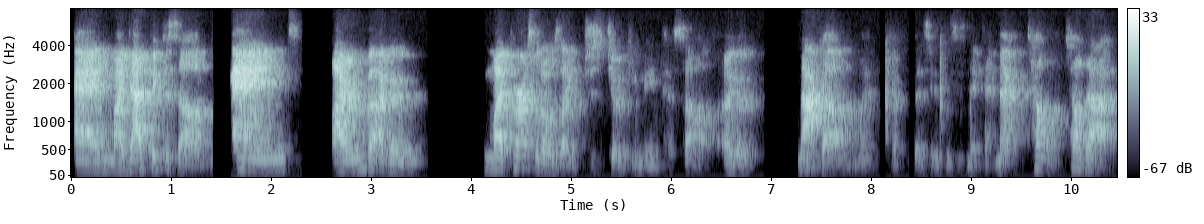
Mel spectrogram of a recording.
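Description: A man's voice: on the high side, moderate pace, heavy reverb, muffled recording. A man with an Australian accent chatting casually as a podcast guest, telling personal stories in an emphatic, theatrical way. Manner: theatrical, emphatic, repeats words for effect. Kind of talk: casual chat, animated personal storytelling.

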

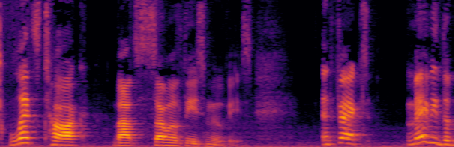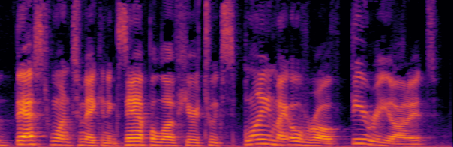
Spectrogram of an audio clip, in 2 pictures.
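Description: A man's voice: high-pitched, bright, forceful tone. A man hosting a podcast, giving casual, rambling, opinionated solo commentary in a conversational way. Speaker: podcast host.

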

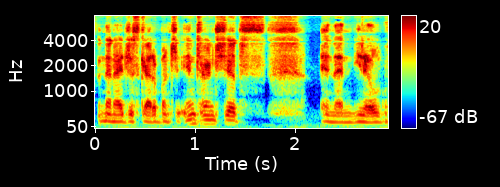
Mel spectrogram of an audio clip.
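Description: A middle-aged man with a fairly low yet bright, forceful voice, recorded dry. He speaks as an interview guest, recounting things in a loose, conversational storytelling style. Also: fast talker, husky, dry recording, low-quality recording. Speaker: interview guest, comedy writer and voice performer.

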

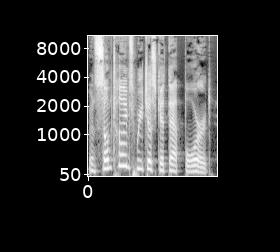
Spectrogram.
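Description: A man acts out a big, hairy Canadian sled-puller from a children's story. He speaks in a matter-of-fact way, pitched up, with a dry sound. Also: very animated, a little slow, darkish tone, no room sound. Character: big hairy Canadian friend who pulls sleds, flatly matter-of-fact.

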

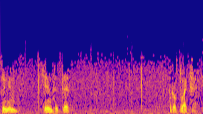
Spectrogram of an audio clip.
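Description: A man's voice: a bass voice, steady tone, takes it slowly. A man acting a tough, surly, hard-boiled gangster in an old radio crime drama. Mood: beaten, sullen. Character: Spike, tough sneering male gangster killer. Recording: noisy, tinny old radio broadcast recording.

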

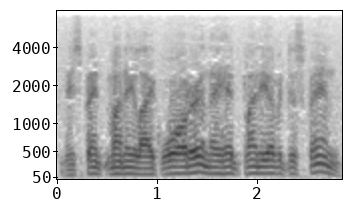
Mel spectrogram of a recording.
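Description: Casting: chatty middle-aged American male accountant, somewhat deep husky voice, folksy and rambling, muffled vintage radio sound. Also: fairly quick. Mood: chatty, explaining. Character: big, easygoing, chatty male accountant in his late forties. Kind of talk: 1950s radio drama acting. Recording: dull, muffled 1950s radio recording.

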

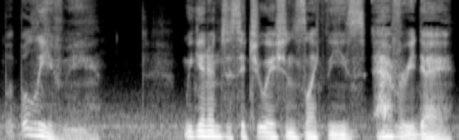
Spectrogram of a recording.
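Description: A man playing a smug, menacing mafia prince in an immersive roleplay audio drama, possessive and coolly charming, with deliberate teasing threats and breathy murmurs. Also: on the low side, expressive, close to an everyday voice. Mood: soothing. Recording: clearly noisy background ambience.

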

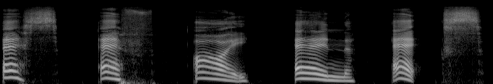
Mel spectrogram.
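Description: A woman's voice: on the low side, lively intonation, a little slow, darkish tone, dry recording, clean studio sound. A woman voicing an eager, earnest young girl in a children's storybook, careful and a little unsure.

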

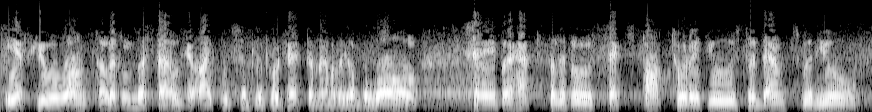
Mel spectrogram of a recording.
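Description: An actor playing a theatrical villainous baron in a campy horror radio drama, mock-genial and florid, given to cackling. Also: male voice, medium pitch, moderate pace, lightly acted. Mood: gleeful nostalgia. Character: gloating, theatrical villainous male baron with supernatural willpower. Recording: dull, faintly noisy old radio recording.

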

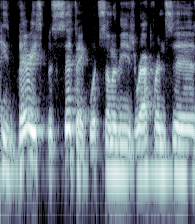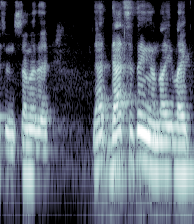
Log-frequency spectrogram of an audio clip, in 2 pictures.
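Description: A man's voice: mid-range voice, a little mellow. Man reacting to music, repeating himself. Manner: repeats phrases emphatically, slangy. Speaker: reaction video host. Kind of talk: casual music reaction commentary.

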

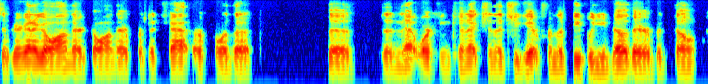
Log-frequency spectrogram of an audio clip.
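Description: A man's voice: low voice, a little mellow, dry recording, muffled recording. A man from Texas, a guest on a podcast, talking casually and rambling with many restarts and laughs. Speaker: guest, party organizer.

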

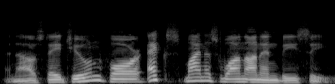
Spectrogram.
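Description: A man's voice: medium pitch, sing-song, unhurried, no echo, soft background music. A man reading scripted promos as a 1950s network radio announcer, polished and emphatic. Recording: dull, dry vintage radio recording.

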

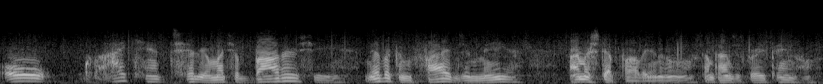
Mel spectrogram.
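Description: An actor with an American accent playing a fussy, genial middle-aged dentist in an old-time radio crime drama, polite and hesitant. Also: male voice, lowish voice, moderate pace, close to an everyday voice. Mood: uneasy. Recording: muffled noisy old radio recording.

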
